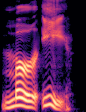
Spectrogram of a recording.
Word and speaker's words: Meri: Well, it's actually spelled M-E-R-I and better pronounced Mer-E.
